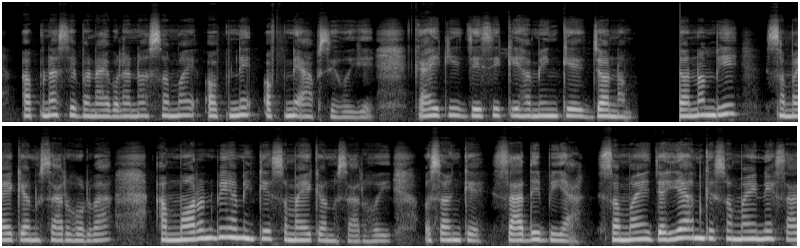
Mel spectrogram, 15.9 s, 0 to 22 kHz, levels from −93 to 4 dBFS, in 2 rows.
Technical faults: clipped start after a pause

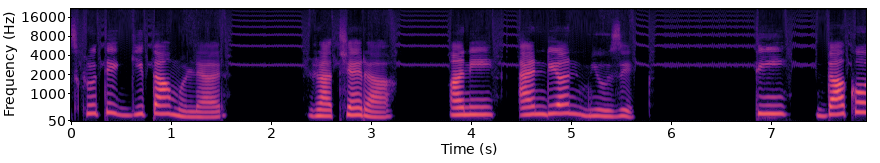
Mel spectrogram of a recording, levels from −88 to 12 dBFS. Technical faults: converter idle tones

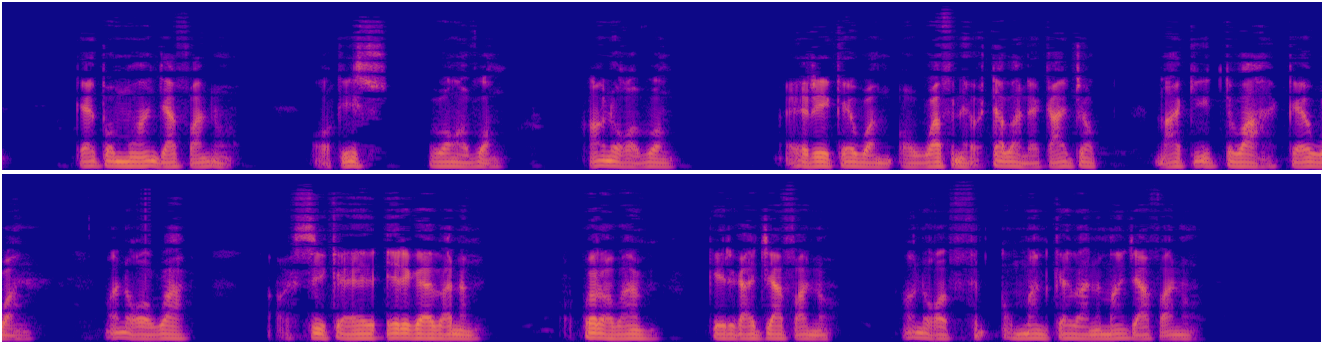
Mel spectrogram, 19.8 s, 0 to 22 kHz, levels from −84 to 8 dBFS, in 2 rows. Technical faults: channel delay (comb filtering); low-bitrate audio saved at a high bitrate

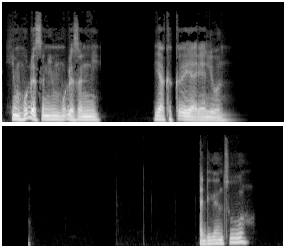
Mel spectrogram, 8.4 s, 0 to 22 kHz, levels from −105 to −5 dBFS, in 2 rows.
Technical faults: call audio freeze; long network dropout

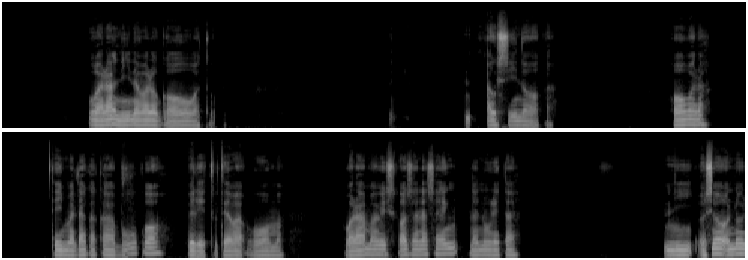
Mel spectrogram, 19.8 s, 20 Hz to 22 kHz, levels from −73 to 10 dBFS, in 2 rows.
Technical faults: compressed frames skipped

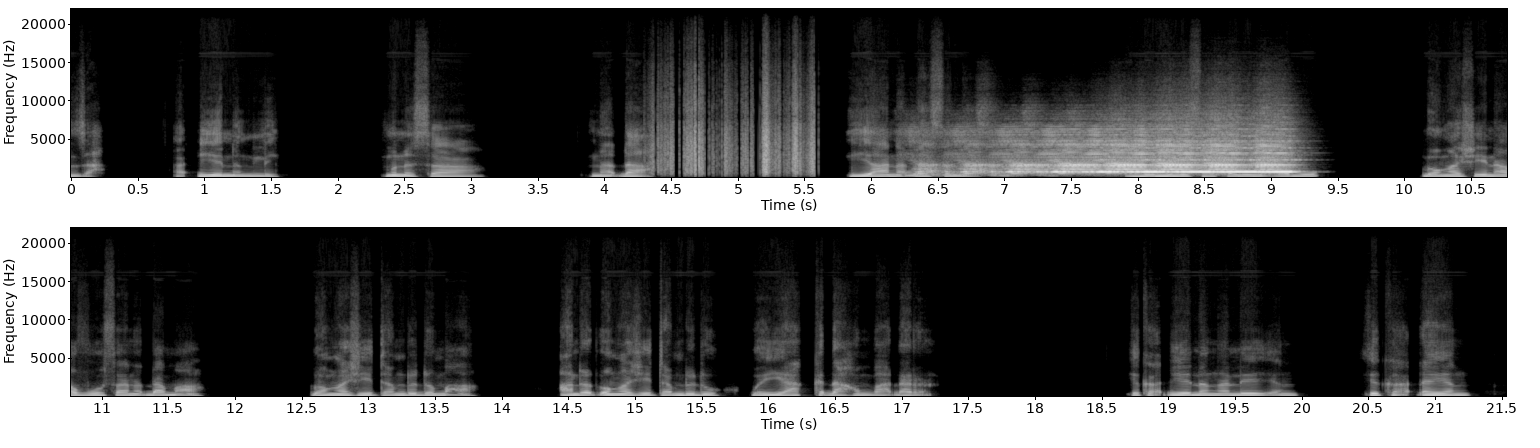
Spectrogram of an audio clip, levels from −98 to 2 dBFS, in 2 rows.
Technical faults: feedback howl

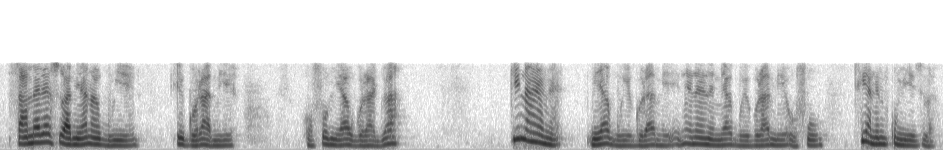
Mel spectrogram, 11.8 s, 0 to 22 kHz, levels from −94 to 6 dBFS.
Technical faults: AMR rate drop

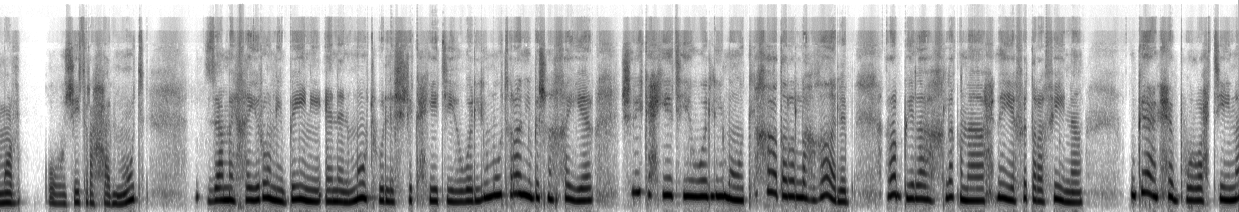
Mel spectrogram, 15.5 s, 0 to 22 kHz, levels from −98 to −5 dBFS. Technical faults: Opus compression

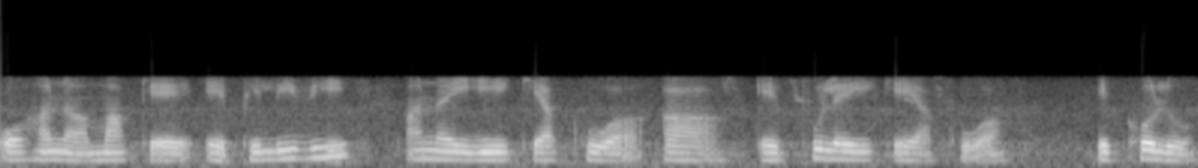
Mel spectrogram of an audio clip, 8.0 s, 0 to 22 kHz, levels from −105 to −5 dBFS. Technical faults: comfort noise in place of the background; sound dropped by the voice detector

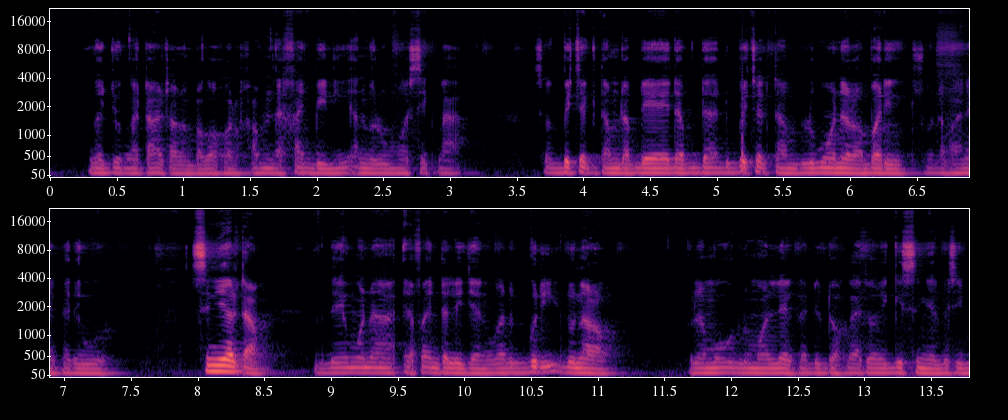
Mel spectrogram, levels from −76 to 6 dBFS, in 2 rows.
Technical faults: block of digital silence

